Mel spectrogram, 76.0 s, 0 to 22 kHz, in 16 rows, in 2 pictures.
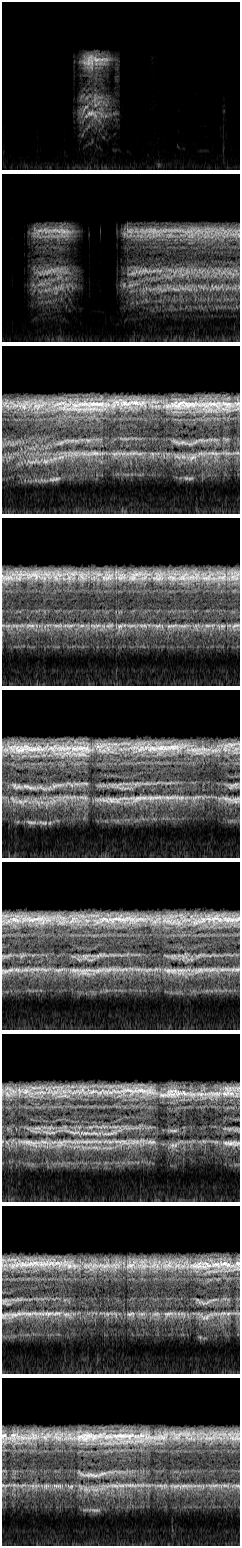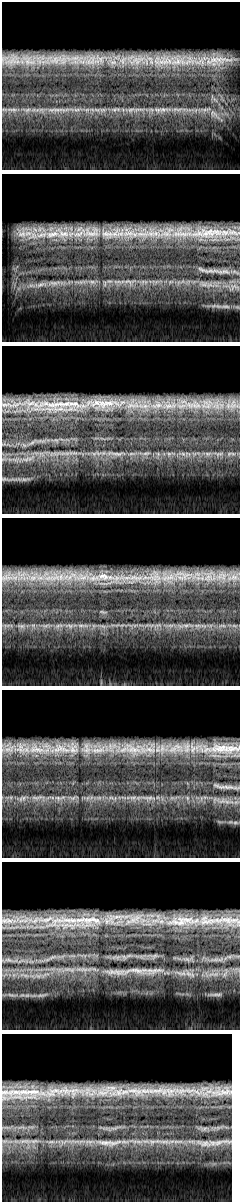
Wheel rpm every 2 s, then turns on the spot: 10, 0, 50, 70, 170, 220, 230, 240, 230, 220, 220, 230, 230, 230, 220, 220, 220, 230, 230, 230, 230, 230, 230, 150, 220, 230, 220, 230, 230, 230, 240, 230, 230, 220, 220, 220, 230, 230.
4-6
